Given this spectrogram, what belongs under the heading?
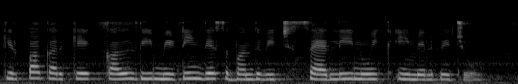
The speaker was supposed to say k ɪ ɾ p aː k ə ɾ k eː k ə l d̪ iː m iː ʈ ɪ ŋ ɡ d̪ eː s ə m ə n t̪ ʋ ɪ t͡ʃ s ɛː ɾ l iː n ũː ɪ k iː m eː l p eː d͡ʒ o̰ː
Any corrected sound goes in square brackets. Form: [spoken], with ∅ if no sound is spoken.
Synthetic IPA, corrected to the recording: k ɪ ɾ p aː k ə ɾ k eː k ə l d̪ iː m iː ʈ ɪ ŋ ɡ d̪ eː s ə [b] ə n [d̪] ʋ ɪ t͡ʃ s ɛː ɾ l iː n ũː ɪ k iː m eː l p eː d͡ʒ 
